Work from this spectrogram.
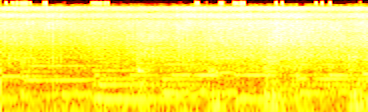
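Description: Steak frying in a pan, a steady loud sizzle with stirring and shifting noises as the meat is turned, continuous and close with no talking.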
